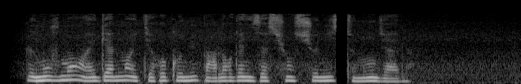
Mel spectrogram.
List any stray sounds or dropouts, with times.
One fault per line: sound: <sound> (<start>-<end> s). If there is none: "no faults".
sound: dropout (3.4-3.5 s)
